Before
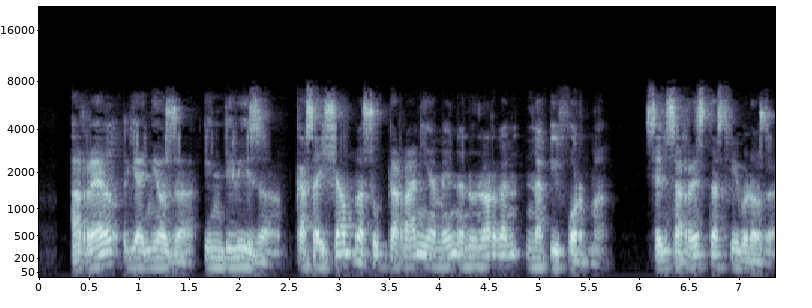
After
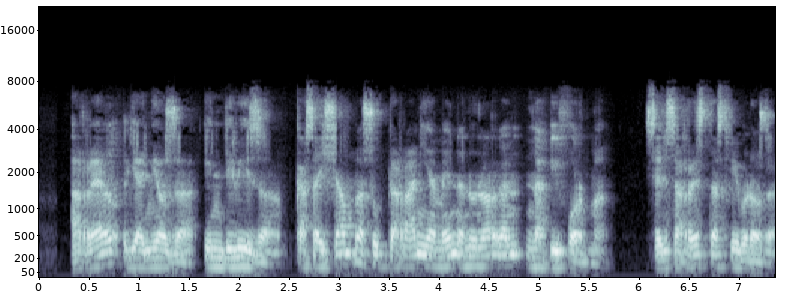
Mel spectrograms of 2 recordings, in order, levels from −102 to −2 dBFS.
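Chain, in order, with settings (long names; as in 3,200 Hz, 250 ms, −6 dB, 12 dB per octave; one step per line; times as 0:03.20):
brickwall limiter −14.5 dBFS, peak gain reduction 9 dB
0:04.48–0:05.42: double-tracking delay 32 ms −7 dB
level +8.5 dB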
